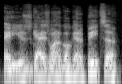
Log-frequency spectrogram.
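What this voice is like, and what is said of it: Put-on New Jersey accent. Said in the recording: “do great voice impersonations. ... That are more regionally accurate. Here's Southwest Trenton, New Jersey. ... That's pretty general tri state”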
